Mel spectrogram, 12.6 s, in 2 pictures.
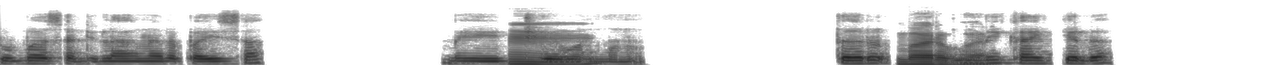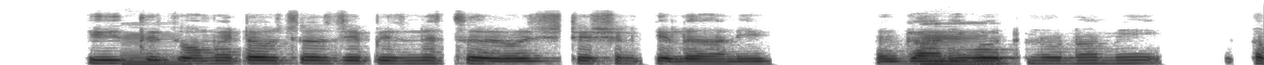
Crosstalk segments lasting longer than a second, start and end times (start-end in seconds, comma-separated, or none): none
